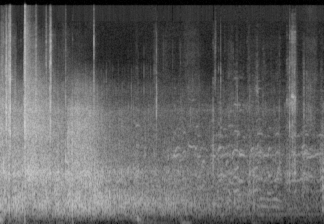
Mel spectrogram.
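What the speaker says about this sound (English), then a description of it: "Cause like, you guys could probably hear all the geese." Geese honking during a goose hunt, a dense chorus of calls loudest at the start and thinning as it fades, with sharp shots cracking through it.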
